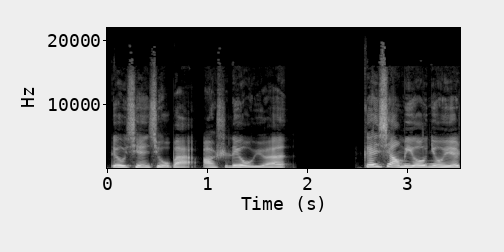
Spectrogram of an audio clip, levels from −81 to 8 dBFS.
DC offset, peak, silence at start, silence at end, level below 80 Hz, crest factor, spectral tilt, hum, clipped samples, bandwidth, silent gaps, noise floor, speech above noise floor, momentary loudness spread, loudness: under 0.1%; -2 dBFS; 0.05 s; 0 s; -44 dBFS; 12 dB; -4.5 dB/octave; none; under 0.1%; 19.5 kHz; 1.89-2.47 s; under -90 dBFS; over 76 dB; 6 LU; -15 LUFS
